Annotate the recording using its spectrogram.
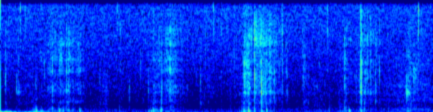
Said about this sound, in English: It sounds like if I go into like my Apple library to like use a sound effect for chewing, I'd be like, that's some gentle chewing.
